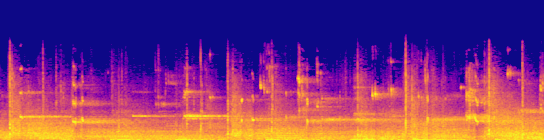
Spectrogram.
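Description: Badminton rally: repeated sharp cracks of rackets striking the shuttlecock, mixed with short high squeaks of court shoes on a wooden floor, over the hum of a large hall.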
